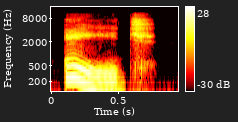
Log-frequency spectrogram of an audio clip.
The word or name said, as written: age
